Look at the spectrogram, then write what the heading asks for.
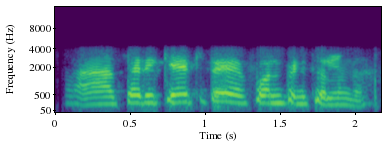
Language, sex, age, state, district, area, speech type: Tamil, female, 60+, Tamil Nadu, Nilgiris, rural, conversation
